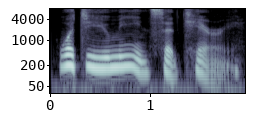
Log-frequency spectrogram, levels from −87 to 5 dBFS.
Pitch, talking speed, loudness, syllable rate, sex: 155 Hz, 185 wpm, -19 LUFS, 4.0 syllables/s, female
